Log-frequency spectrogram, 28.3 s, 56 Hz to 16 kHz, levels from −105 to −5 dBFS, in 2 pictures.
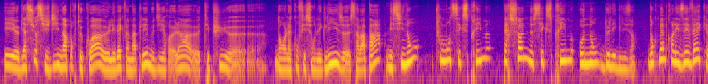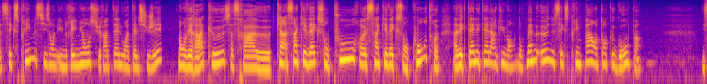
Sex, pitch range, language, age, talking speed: female, 180-245 Hz, French, 50-69, 180 wpm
